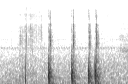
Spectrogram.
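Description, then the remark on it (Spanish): A faint tap, then four solid knocks on the neighbour's wooden fence in a backyard at night with a light breeze, the last two in quick succession, in an otherwise quiet setting. “Momentos después, oigo un golpe en la cerca del vecino.”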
